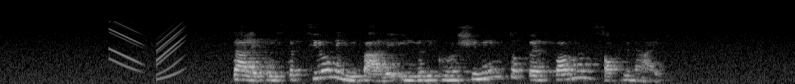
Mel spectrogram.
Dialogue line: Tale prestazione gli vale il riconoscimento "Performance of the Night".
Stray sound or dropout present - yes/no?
yes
